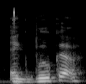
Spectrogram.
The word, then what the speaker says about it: Egbuka: You have arguably the best wide receiver to come out of the draft class from last year too in Egbuka, I believe is how you pronounce his last name.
